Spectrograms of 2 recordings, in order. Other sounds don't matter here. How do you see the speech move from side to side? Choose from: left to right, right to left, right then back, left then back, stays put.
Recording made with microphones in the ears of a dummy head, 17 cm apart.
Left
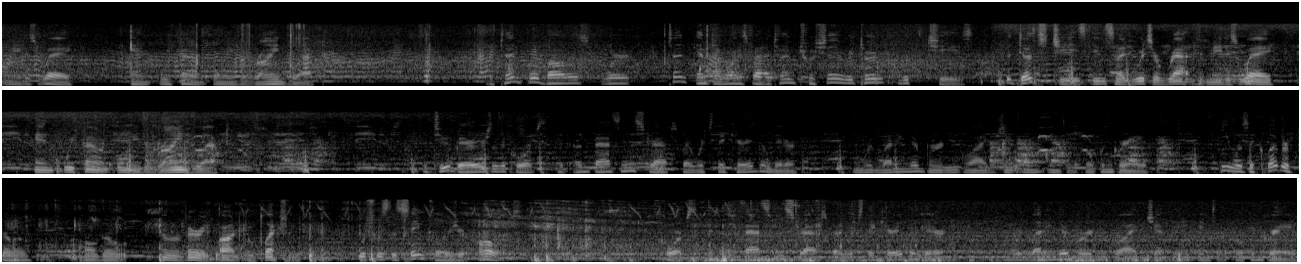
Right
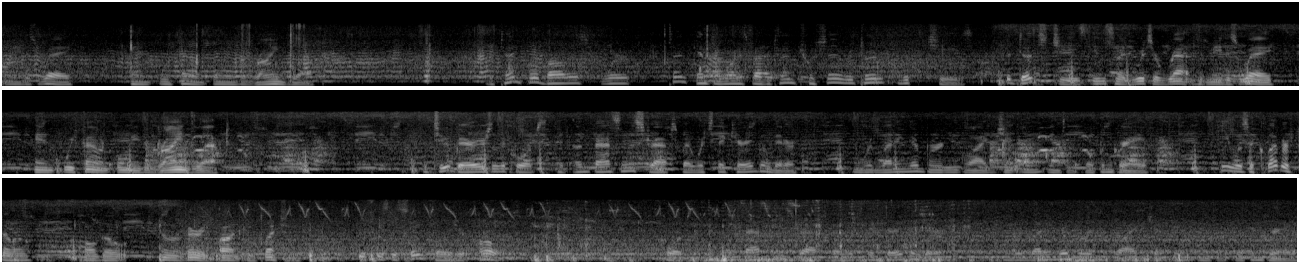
right then back.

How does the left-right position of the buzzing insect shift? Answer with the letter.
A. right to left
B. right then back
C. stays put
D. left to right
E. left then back
B.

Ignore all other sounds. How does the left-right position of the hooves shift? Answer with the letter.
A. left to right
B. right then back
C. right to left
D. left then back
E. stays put
A.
